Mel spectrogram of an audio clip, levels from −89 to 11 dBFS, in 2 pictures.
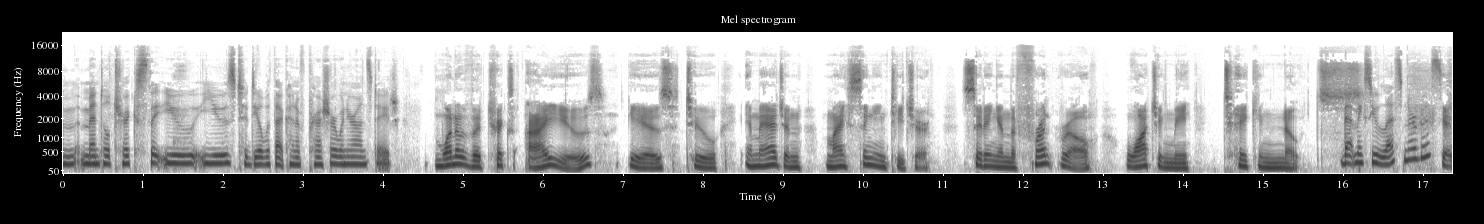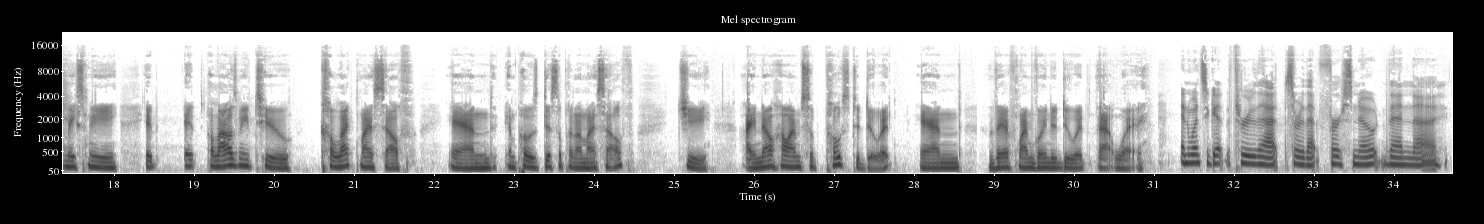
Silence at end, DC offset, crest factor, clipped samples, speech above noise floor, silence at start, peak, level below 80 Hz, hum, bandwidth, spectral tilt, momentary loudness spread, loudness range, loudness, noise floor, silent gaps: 0.05 s; under 0.1%; 18 dB; under 0.1%; 35 dB; 0 s; -2 dBFS; -46 dBFS; none; 15.5 kHz; -5.5 dB/octave; 8 LU; 1 LU; -21 LUFS; -54 dBFS; none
